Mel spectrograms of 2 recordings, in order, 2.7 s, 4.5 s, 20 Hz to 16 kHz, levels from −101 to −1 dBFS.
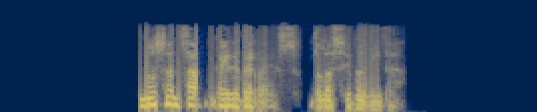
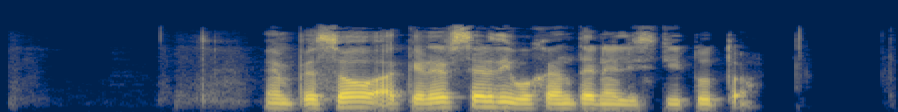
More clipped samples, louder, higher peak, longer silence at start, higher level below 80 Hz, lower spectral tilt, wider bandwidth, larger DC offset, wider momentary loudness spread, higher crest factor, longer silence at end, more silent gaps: neither; second, -22 LUFS vs -16 LUFS; about the same, -2 dBFS vs 0 dBFS; second, 0.7 s vs 1.35 s; first, -42 dBFS vs -62 dBFS; first, -6 dB/octave vs -4.5 dB/octave; about the same, 7.8 kHz vs 7.8 kHz; neither; about the same, 14 LU vs 12 LU; about the same, 22 dB vs 18 dB; about the same, 0.7 s vs 0.75 s; neither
